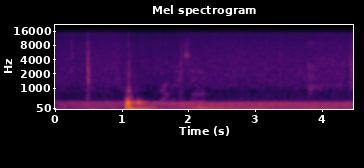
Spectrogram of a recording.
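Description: A steady low hum with one sharp thump about a second in.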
